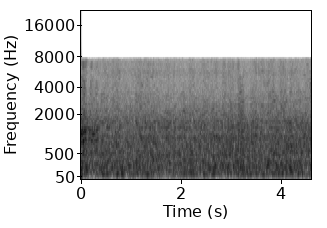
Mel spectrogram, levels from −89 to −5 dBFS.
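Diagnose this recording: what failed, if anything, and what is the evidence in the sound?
A second copy of the speech trails the original by about 240 ms: from 0.13 to 0.39 s at near-equal level, then from 1.26 s to the end, somewhat quieter. This echo leak points to call processing, likely a far-end echo canceller missing loudspeaker pickup.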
